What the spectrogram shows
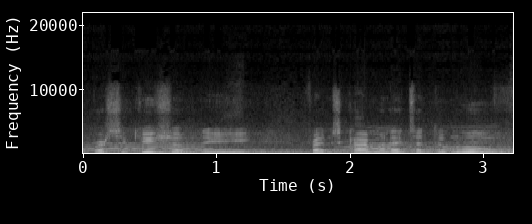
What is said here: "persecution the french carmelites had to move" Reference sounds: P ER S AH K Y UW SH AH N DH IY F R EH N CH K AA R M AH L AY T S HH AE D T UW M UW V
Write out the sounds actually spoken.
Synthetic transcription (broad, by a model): P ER S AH K Y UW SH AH N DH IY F R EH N S K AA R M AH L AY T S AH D T UW M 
